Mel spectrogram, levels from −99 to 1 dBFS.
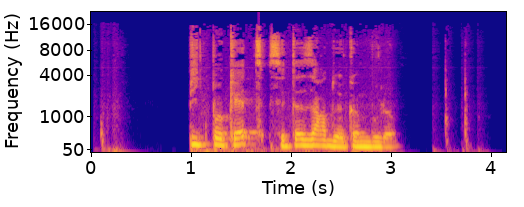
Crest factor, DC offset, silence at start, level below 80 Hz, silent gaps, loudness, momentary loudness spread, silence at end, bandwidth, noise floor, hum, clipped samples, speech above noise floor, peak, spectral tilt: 14 dB; under 0.1%; 0.1 s; -40 dBFS; 0.70-0.98 s; -13 LUFS; 5 LU; 1.1 s; 16 kHz; -39 dBFS; none; under 0.1%; 27 dB; 0 dBFS; -5.5 dB/octave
